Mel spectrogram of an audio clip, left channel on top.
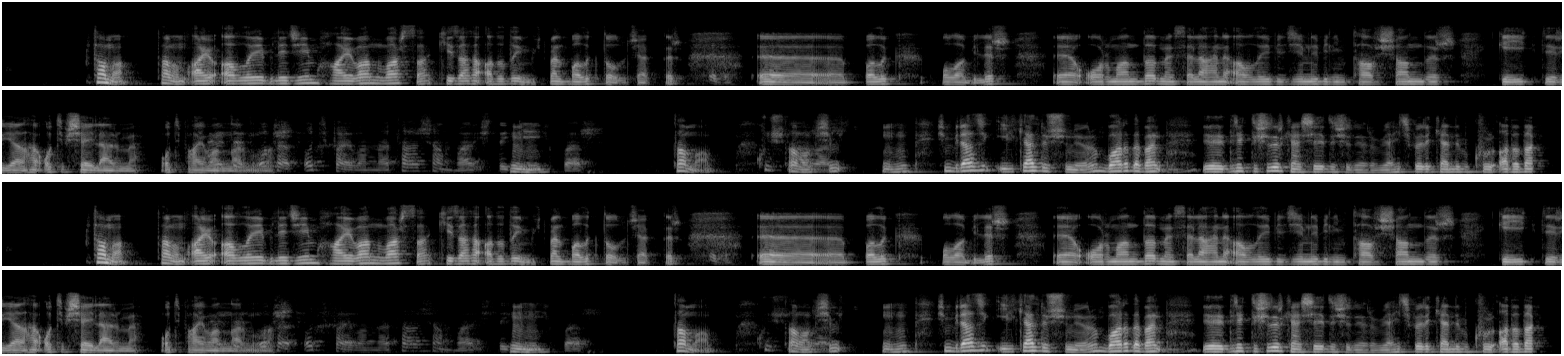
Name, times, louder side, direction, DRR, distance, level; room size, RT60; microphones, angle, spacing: voice 1, 0.9-1.3 1.6-7.2 7.6-18.3 20.7-21.0 22.3-23.1 23.5-24.0 24.4-30.9, right 1 dB, 10° right, 0.5 m, -29 dB
voice 2, 17.6-21.6 22.6-22.7 23.1-24.1 27.2-27.6, left 3 dB, 65° left, 2.0 m, -44 dB
13.0 x 8.7 x 4.3 m
head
